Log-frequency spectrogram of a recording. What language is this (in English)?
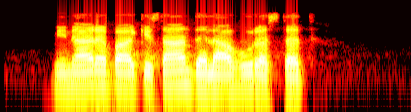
Yidgha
